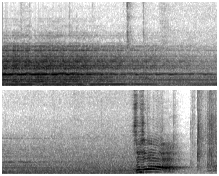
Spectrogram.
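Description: An electric guitar chord rings out through loud speakers and slowly fades.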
